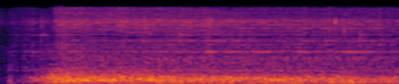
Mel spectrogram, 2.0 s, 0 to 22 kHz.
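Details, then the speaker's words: Nissan 300ZX twin-turbo (Z32), front hub spun by hand during a Brembo six-pot caliper install: steady gritty low rumble with no drag or pad rub; worn front wheel bearing needing replacement. "i've got to get new wheel bearings you can see that it doesn't drag but you can hear my wheelbarrow"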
